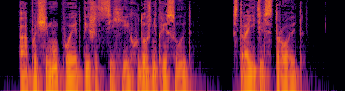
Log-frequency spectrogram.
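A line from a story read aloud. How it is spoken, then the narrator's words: Plain question. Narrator (Russian): спросил странник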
